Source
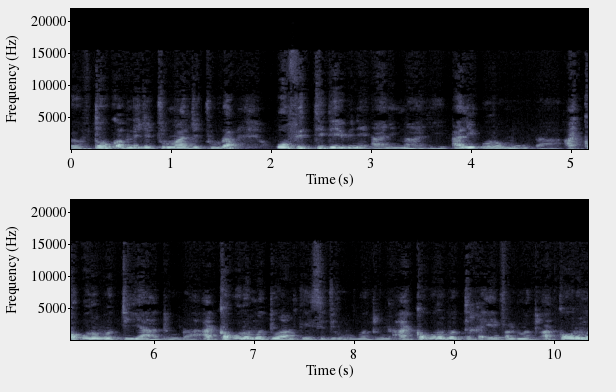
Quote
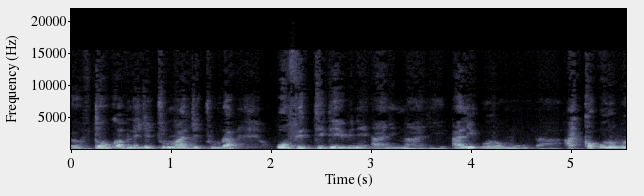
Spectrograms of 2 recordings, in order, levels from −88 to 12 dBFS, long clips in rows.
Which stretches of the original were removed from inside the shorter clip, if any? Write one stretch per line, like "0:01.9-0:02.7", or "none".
none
